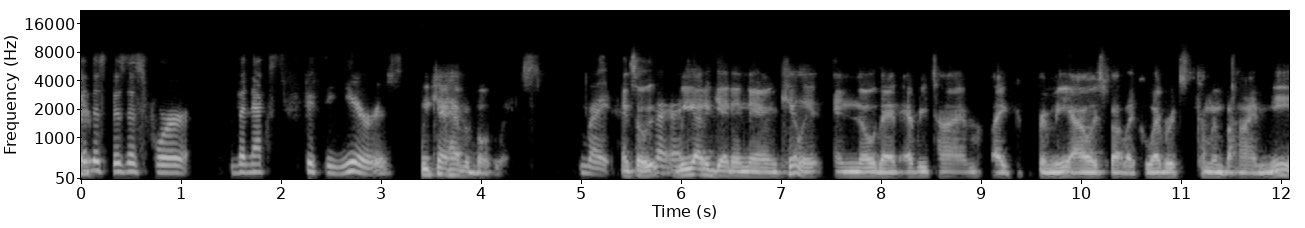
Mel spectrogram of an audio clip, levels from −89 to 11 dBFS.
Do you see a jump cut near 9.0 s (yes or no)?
no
